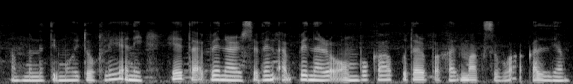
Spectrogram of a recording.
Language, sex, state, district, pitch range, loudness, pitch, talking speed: Mizo, female, Mizoram, Aizawl, 165-205 Hz, -15 LUFS, 190 Hz, 250 wpm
